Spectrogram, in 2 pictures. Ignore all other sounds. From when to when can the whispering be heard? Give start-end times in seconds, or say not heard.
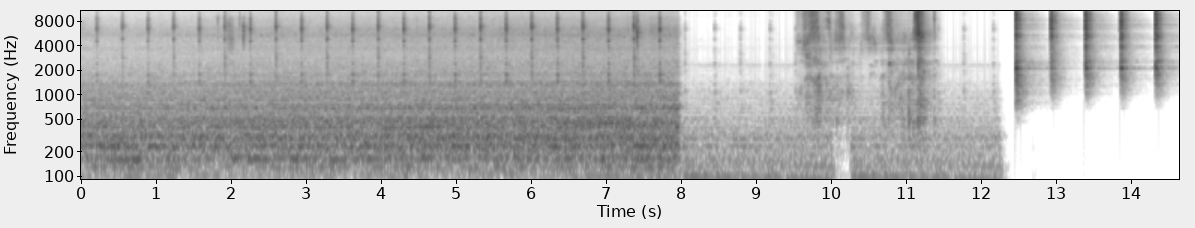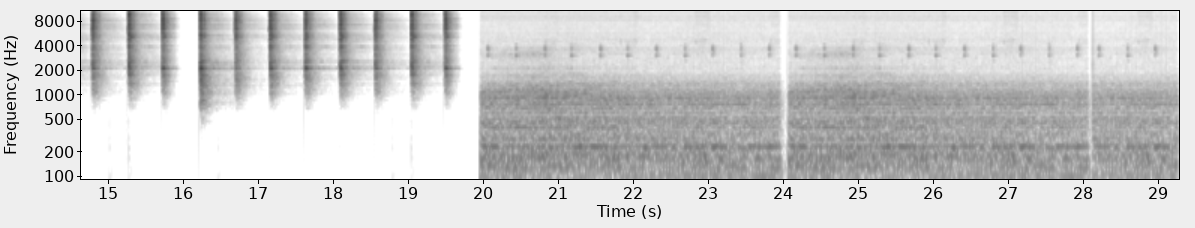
9.6-11.4.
